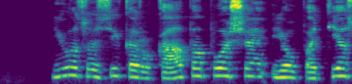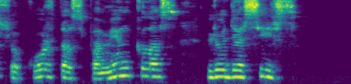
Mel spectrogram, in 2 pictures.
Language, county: Lithuanian, Kaunas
